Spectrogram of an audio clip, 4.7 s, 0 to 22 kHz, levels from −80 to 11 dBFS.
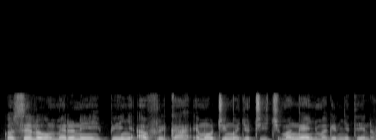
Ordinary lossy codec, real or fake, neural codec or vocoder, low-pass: none; real; none; 7.2 kHz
